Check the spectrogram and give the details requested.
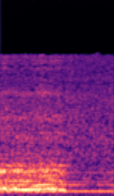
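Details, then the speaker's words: Snoring from a female (little girl) sleeping, tired after a long walk and working. "Did you hear that? That snoring? That little girl is tired because we've been working it and walking for a long way."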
